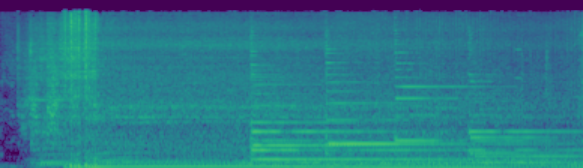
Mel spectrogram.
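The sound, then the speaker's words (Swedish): A car engine turns over and catches, then settles into a steady hum that rises in pitch as the car, driven by a mother, pulls away and drives at a moderate speed through a forest in the evening, fairly loud with no talking. “Bilen brummade iväg genom sagoskogen.”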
